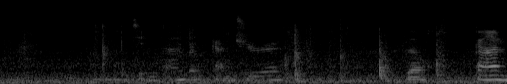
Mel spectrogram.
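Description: A young woman speaks calmly, close by.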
